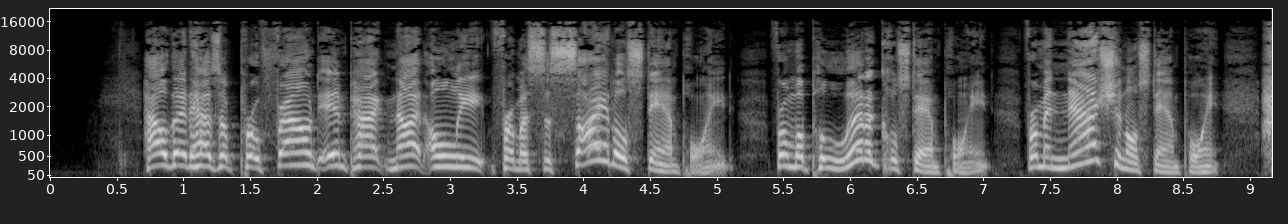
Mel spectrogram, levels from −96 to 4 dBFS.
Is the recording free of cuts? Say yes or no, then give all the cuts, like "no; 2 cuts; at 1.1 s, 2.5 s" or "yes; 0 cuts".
yes; 0 cuts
